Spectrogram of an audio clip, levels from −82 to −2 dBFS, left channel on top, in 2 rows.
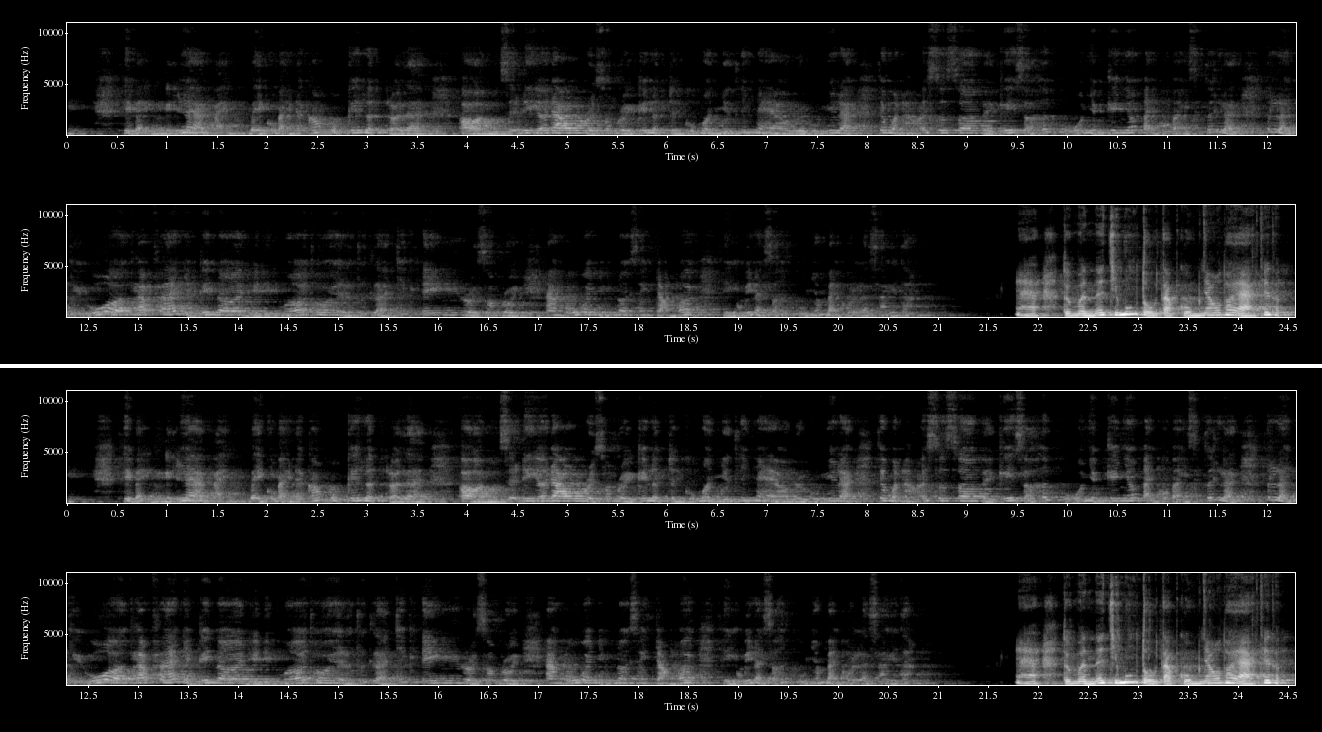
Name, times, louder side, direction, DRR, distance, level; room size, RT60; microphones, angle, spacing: voice 1, 0.3-20.8, right 1 dB, 65° right, 0 dB, 7.5 m, -36 dB
voice 2, 21.8-24.4, right 1 dB, 5° right, 6 dB, 0.8 m, -17 dB
29.0 x 23.0 x 6.4 m, 1.1 s
head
